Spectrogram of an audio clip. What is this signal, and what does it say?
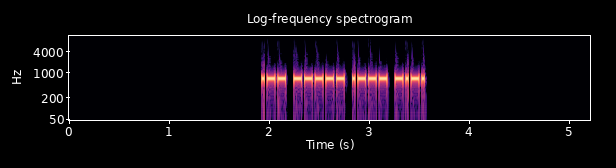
Morse code, heard as a keyed tone, about 46 wpm, 700 Hz. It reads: W0JC
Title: USA Call Signs - 4 Characters - Repeated 3x - 45wpm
